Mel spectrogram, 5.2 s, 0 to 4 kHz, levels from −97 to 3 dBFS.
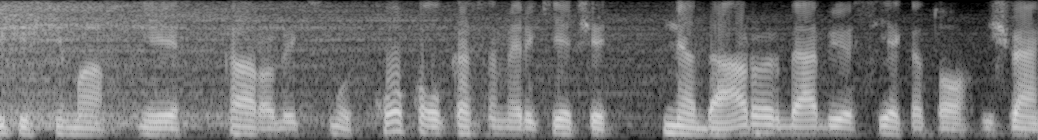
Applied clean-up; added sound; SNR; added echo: none; Crash cymbal; 14 dB; none.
